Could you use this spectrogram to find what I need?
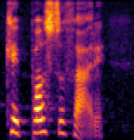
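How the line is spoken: Irritated embarrassed exclamation. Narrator (Italian): esclamò Newman grattandosi in testa con un'aria di grande irritazione e imbarazzo

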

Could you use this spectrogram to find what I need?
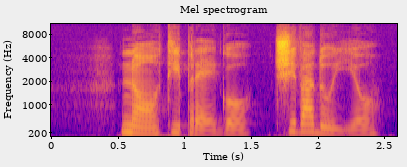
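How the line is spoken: Deliberately stubborn exclamation. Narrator (Italian): Emma esclamò con un tono di voluta caparbietà

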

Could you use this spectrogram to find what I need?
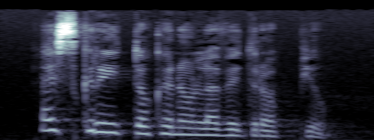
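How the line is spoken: Sighing. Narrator (Italian): disse sospirando

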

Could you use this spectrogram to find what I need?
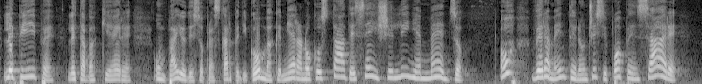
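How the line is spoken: Matrons shouting together. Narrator (Italian): gridarono le matrone

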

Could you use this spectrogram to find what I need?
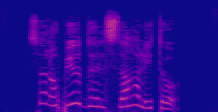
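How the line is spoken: Desperate woman's exclamation. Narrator (Italian): esclamava disperata la povera signora

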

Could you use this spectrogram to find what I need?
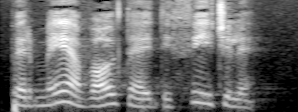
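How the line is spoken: Plain. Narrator (Italian): rispose Uriah

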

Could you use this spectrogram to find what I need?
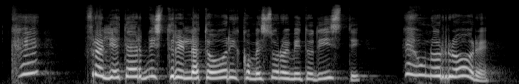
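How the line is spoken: Exclamation. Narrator (Italian): esclamò Maria

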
